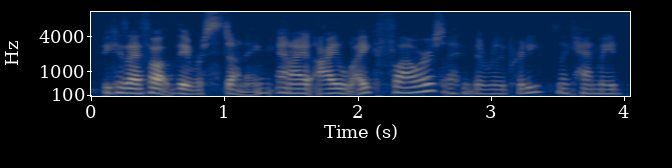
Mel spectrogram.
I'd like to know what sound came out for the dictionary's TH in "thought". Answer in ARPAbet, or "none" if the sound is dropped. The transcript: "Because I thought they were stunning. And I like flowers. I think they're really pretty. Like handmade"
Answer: TH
